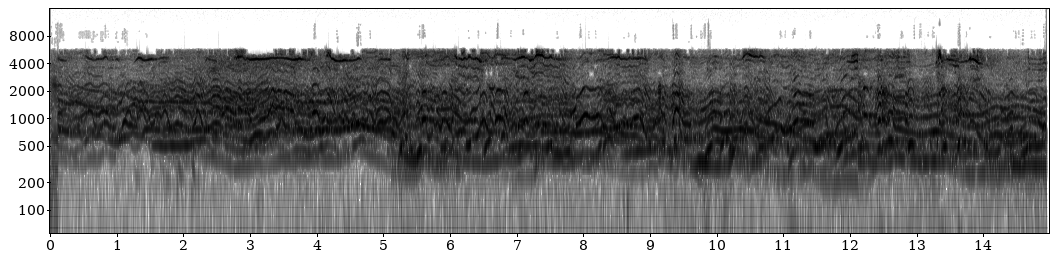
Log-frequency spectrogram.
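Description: A chorus of grey wolves howls without a break, many voices rising and falling in long, smooth glides. Some tones waver and break upward while others hold steady, weaving into a dense, layered sound.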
